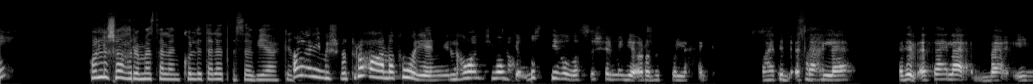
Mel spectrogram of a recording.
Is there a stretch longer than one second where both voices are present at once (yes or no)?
no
